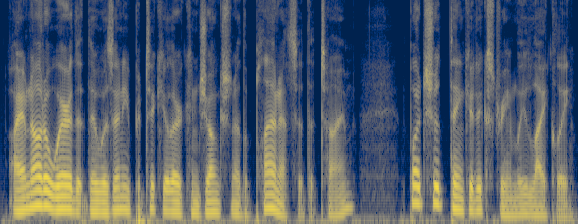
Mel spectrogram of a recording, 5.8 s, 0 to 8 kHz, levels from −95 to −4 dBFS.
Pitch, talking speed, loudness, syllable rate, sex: 110 Hz, 230 wpm, -19 LUFS, 7.3 syllables/s, male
